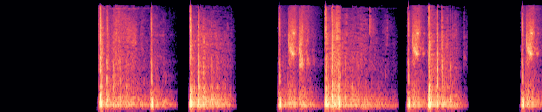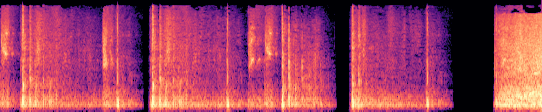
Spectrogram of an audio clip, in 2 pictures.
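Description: A tennis racket strikes a ball back and forth in a rally.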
